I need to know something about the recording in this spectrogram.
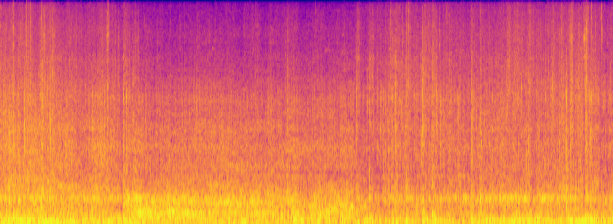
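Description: Mountain bike rolling fast down a dirt forest trail. There is a continuous low rumble of tyres and air on the camera, with frequent short rattles and clicks from the bike over the rough ground.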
